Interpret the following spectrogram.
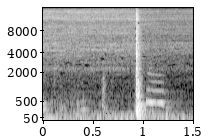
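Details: Big rig with engine off after building air pressure, trailer valve pulled: steady thin hiss throughout from an air leak on the tractor side underneath, broken by a sharp blast of air as a brake valve is pulled.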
